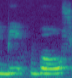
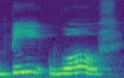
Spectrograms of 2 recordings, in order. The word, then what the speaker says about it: Beowulf: deixei aqui para vocês, mas na oralidade ele também tem o sentido de bee, que é abelha, e de wolf, que é lobo.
